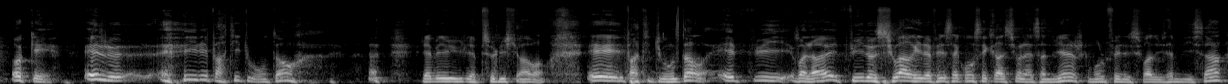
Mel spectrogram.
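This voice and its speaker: A priest giving a spiritual training talk, telling an anecdote with many fillers and soft chuckles. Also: male voice, medium pitch, animated, normal speed. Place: live session before an audience.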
